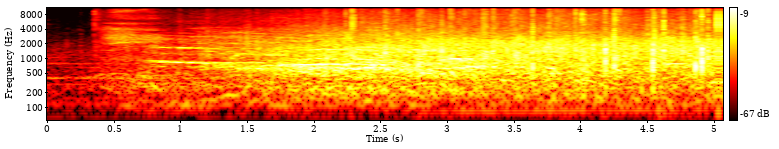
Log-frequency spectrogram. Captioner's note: audience cheering and clapping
